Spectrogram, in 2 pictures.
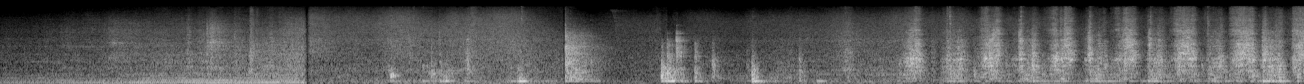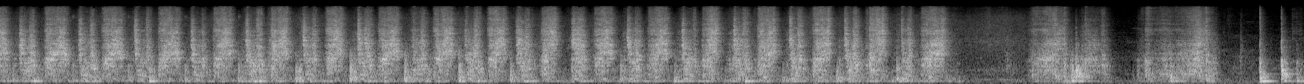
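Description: A few wooden knocks and some handling, then a rabbet plane cutting along the edge of a cherry board in rapid, short, even strokes, about three a second, with a few more strokes near the end.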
